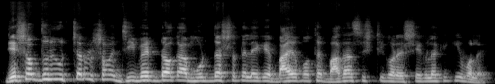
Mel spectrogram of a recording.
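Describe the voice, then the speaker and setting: A young man teaching an online exam-prep lesson, repeating answers and firing quick check questions at students. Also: fairly high pitch. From Bangladesh.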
